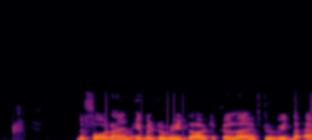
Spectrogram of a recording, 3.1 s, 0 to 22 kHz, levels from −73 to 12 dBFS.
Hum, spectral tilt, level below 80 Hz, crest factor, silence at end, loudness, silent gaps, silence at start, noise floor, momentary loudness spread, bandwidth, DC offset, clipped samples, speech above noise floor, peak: none; -8 dB/octave; -46 dBFS; 12 dB; 0 s; -15 LUFS; none; 0.15 s; -65 dBFS; 3 LU; 7.6 kHz; under 0.1%; under 0.1%; 51 dB; -2 dBFS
